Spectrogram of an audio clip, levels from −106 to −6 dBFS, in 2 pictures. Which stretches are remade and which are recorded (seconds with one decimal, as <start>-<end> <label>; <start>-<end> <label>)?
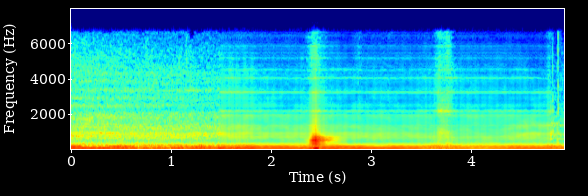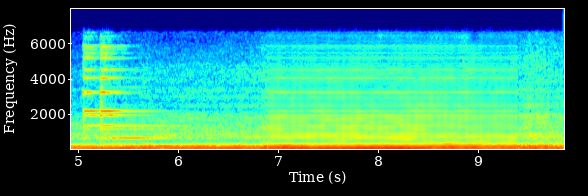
0.0-1.5 recorded; 1.5-4.8 remade; 4.8-6.9 recorded; 6.9-9.4 remade; 9.4-9.9 recorded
